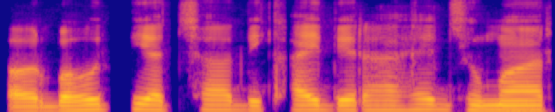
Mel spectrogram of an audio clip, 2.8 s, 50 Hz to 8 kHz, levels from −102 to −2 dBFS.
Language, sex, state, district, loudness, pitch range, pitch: Hindi, male, Chhattisgarh, Sarguja, -21 LUFS, 125-130 Hz, 125 Hz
